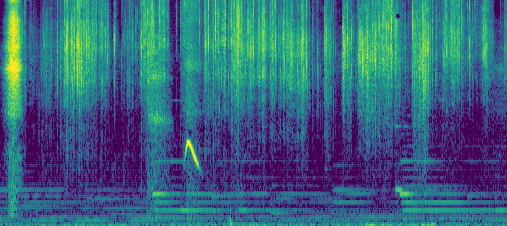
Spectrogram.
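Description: Crinkling and rustling as a plastic bag of fly-tying material is handled, in irregular spurts, over soft background music with long held notes; a short louder rush of noise opens it.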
